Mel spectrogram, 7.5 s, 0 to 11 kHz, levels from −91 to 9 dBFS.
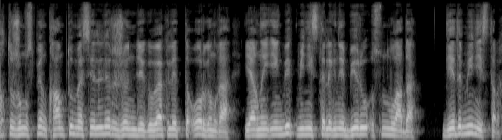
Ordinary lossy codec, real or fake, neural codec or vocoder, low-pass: AAC, 48 kbps; real; none; 9.9 kHz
